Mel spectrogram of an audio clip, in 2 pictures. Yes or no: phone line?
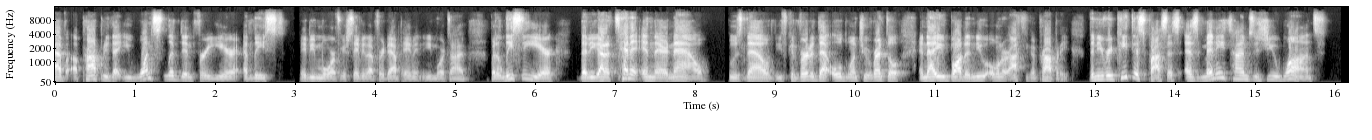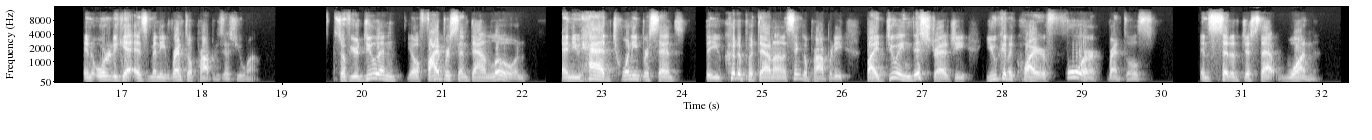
no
